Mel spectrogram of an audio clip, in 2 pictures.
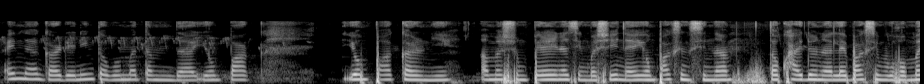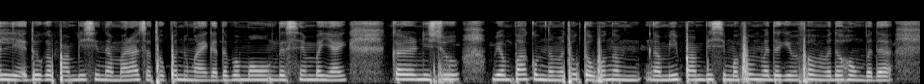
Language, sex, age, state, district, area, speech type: Manipuri, female, 18-30, Manipur, Kakching, rural, spontaneous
